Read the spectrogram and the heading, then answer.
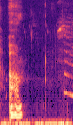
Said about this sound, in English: The dog here is desperately asking for my help.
